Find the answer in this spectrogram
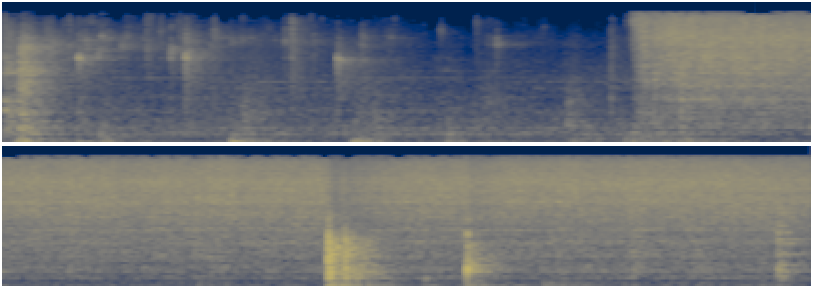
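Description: Grilling-cheese cubes hitting hot oil in a very hot frying pan. After about three seconds of light crackling, a sudden loud sizzle starts as the cheese goes in and keeps frying steadily, with two knocks against the pan partway through.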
